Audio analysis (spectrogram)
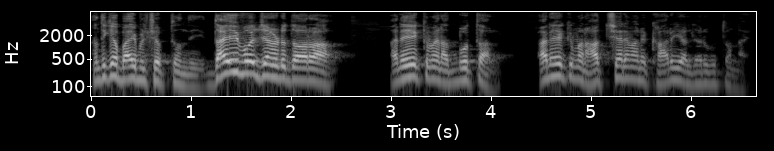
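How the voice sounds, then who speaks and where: A male pastor preaching a sermon, reading scripture slowly and calling on the church to shout hallelujah. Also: on the high side, animated, highs cut off. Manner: calls for loud hallelujahs, rising to shouts; drawn-out quoting of scripture verses.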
